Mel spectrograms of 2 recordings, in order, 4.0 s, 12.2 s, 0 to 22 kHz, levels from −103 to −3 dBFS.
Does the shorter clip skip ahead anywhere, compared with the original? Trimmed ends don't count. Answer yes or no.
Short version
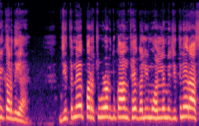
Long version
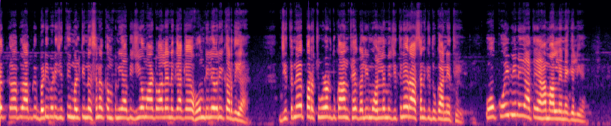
no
